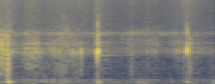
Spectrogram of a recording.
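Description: Handling noise as the microphone is passed to the next speaker: a sharp click about a second in and a few small ticks, over the steady faint hum of an old home tape recording.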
